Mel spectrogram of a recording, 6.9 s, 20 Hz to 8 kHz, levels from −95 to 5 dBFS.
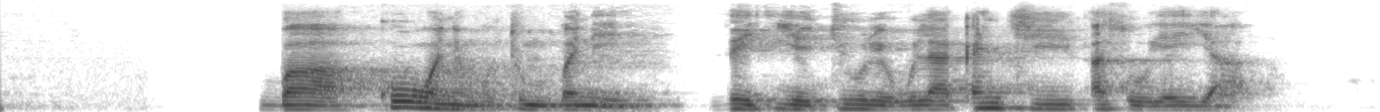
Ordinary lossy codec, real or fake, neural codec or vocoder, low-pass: Opus, 32 kbps; real; none; 7.2 kHz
